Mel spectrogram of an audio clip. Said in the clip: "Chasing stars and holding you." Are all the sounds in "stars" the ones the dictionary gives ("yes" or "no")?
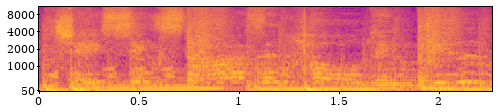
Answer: yes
